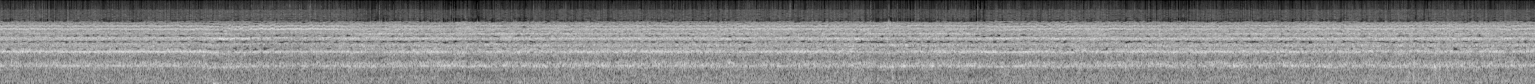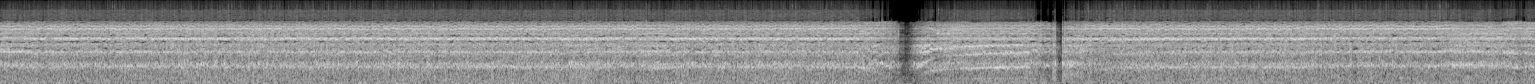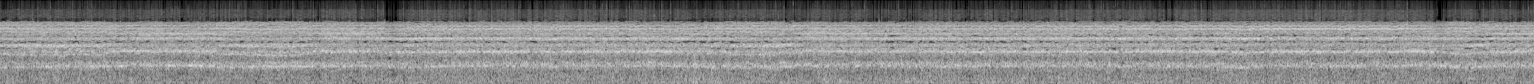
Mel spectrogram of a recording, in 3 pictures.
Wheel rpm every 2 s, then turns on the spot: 230, 230, 230, 230, 230, 230, 230, 230, 210, 210, 210, 210, 130, 170, 220, 220, 220, 230, 230, 230, 230, 230, 230.
none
